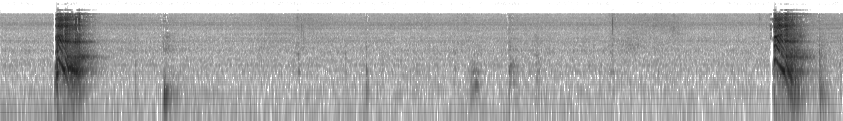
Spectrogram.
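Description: Two sharp, abrupt hiccups about seven seconds apart, with faint breathing and small noises between them in a quiet room.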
